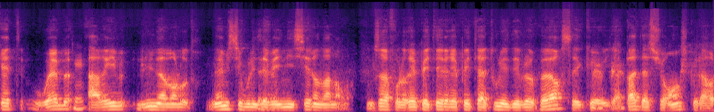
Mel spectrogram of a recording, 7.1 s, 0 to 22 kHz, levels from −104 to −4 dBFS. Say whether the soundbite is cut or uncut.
cut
